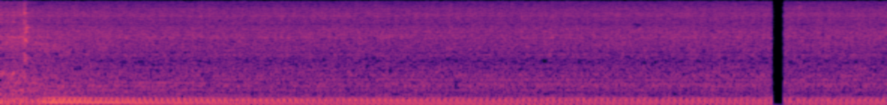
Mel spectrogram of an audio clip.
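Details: Nissan NV van at idle with A/C engaged after the loose compressor was replaced with a new one; steady even hum, no knock, rattle or grind, compressor cycling normally — normal A/C compressor running.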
